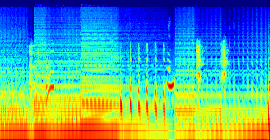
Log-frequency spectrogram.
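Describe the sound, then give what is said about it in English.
A voice imitates a wolf howl: a rising yelping cry, a quick run of short barking yips, then two more upward-gliding howls, all loud over a steady low hum. “make a wolf sound.”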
